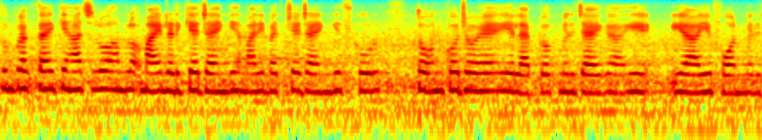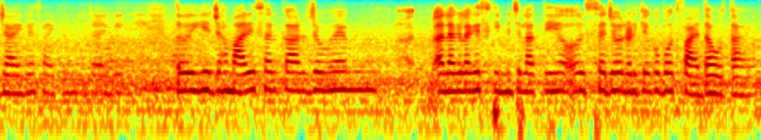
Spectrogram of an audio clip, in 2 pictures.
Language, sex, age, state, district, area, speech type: Urdu, female, 30-45, Uttar Pradesh, Aligarh, rural, spontaneous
